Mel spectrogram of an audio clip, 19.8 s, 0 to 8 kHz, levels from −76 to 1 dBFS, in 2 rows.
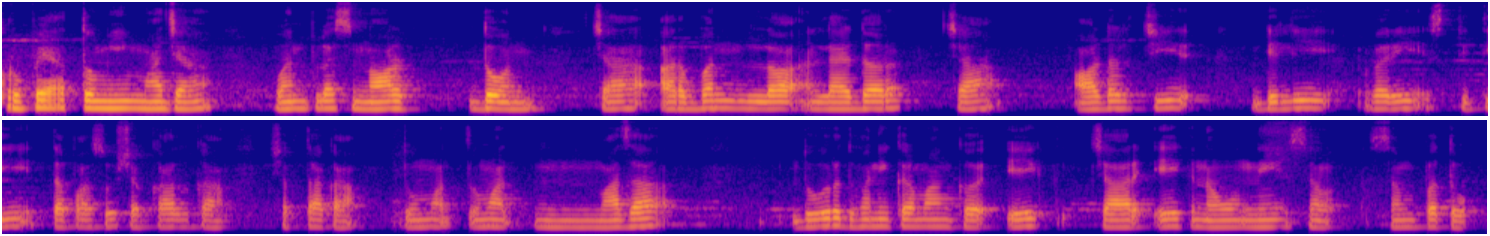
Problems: constant background noise, background conversations at intervals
